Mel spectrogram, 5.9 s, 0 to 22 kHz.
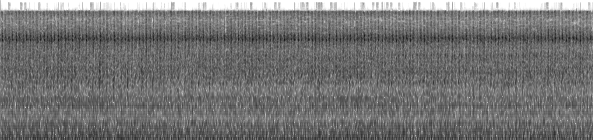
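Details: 2011 Mitsubishi L300 diesel, hard to start and lacking power: loud, hard knocking at about 214 knocks a minute, steady at idle, heard while the injection pump is being adjusted; cause not yet found.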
